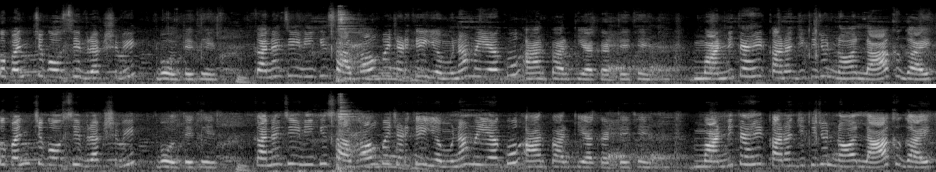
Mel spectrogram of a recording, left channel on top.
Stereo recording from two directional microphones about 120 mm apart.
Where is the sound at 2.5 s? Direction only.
35° right (ahead or behind).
